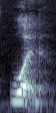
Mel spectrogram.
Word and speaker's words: would: learn is the base verb and remember the pronunciation would would good now let's look at the third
